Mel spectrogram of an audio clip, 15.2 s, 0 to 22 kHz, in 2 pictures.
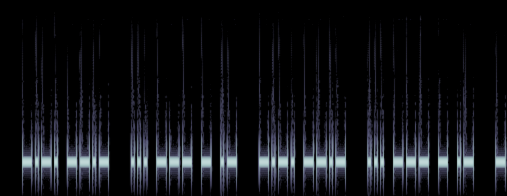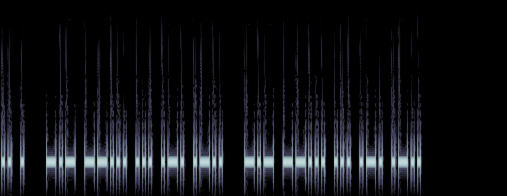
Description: Morse code, heard as a keyed tone, about 25 wpm, 690 Hz. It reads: CQ SOTA CQ SOTA DE K7SRL K7SRL
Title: SOTA QSO Practice 25wpm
